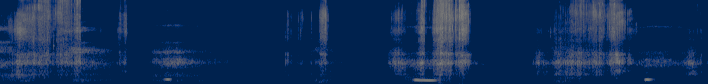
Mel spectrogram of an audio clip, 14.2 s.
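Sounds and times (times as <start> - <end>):
soft brush brushing ears ASMR before sleep: 0.2 - 1.6, 5.7 - 6.6, 7.8 - 9.4, 10.8 - 12.8, 13.7 - 14.1.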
